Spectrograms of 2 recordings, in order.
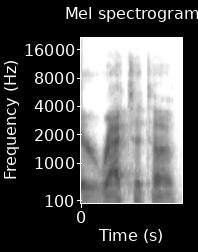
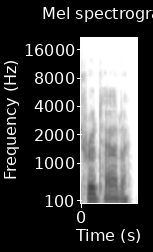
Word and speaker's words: Rattata: I've heard people say Ratata instead of Ratata. Yeah, I would say Ratatata. That's funny. Yeah, it's just Rattata.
